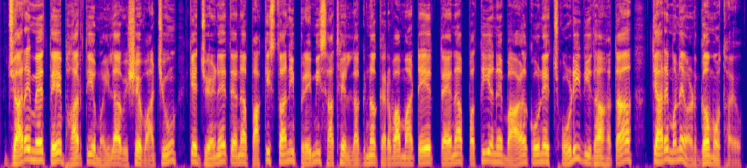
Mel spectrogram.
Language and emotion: Gujarati, disgusted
